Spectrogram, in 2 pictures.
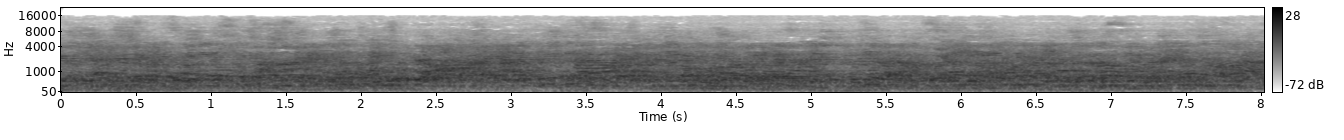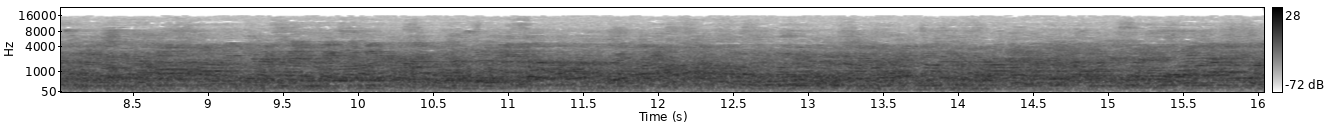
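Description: Indistinct chatter of many people talking at once, a steady babble of voices with no single speaker standing out.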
